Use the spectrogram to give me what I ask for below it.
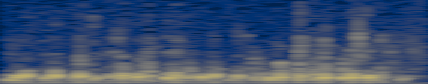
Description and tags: Blowing bubbles into a cup of water through a cheap plastic straw.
